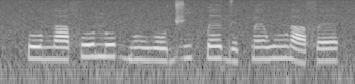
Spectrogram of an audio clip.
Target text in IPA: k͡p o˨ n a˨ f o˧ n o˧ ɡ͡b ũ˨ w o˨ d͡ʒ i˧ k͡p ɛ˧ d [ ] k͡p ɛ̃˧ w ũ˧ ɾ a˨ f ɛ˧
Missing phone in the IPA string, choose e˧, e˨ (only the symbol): e˨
